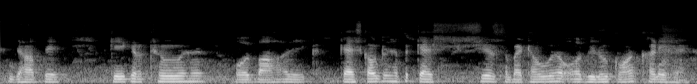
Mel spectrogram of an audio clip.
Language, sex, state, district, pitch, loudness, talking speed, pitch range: Hindi, male, Uttar Pradesh, Lucknow, 120 Hz, -16 LUFS, 205 wpm, 115-130 Hz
